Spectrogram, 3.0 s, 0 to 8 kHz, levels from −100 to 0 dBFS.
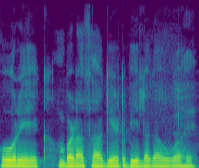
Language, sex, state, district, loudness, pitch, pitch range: Hindi, male, Uttar Pradesh, Saharanpur, -14 LUFS, 125 Hz, 125-130 Hz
